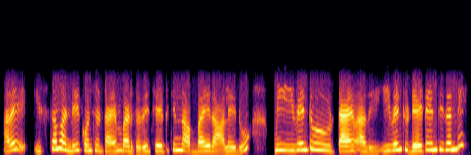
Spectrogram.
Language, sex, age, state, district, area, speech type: Telugu, female, 18-30, Telangana, Jangaon, rural, conversation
